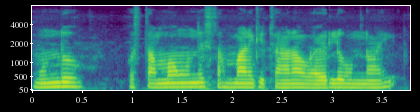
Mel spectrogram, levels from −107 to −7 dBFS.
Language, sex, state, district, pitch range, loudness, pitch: Telugu, male, Telangana, Hyderabad, 130-145 Hz, -19 LUFS, 135 Hz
